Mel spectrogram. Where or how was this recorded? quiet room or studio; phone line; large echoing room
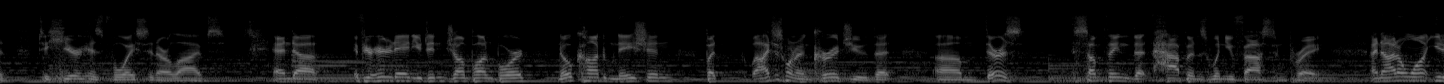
large echoing room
